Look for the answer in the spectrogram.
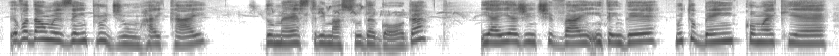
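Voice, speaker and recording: Calm Brazilian woman teaching poetry. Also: a little high, no echo. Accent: Brazilian Portuguese. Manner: calm, measured explanation, slowing to recite poems. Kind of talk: video lesson.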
